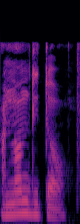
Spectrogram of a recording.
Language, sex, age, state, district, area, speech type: Odia, female, 18-30, Odisha, Balangir, urban, read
